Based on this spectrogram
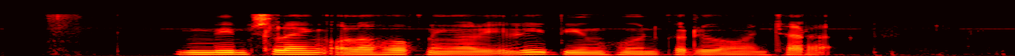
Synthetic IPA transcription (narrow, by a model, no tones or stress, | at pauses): mimslaiŋʔɔ̰laɦɔk̚niŋalḭlibiuŋɦunkɨrduamaɲt͡ʃaɾa̰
